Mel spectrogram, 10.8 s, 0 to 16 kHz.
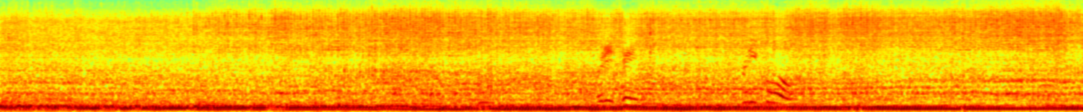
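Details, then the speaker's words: Mitsubishi Evo 8, first start after restoration with new ECU: smooth constant idle with steady low hum, no knocks, ticks or hunting; normal healthy idle. "soundss healthy and mint just listen to her"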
